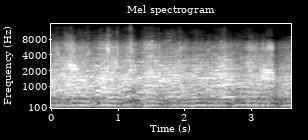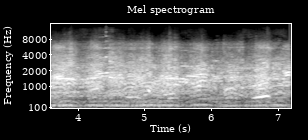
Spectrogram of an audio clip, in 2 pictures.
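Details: Domestic swan goose, known too as Chinese swan goose, kept as a pet and shown playing, bathing and fighting; a dense, loud chorus of overlapping nasal honks continues without pause, harsh and raucous throughout.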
